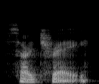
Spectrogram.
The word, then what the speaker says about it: Sartre: Sartre. Jean-Paul Sartre. You'll love that, right? Yeah. That was how you pronounce that name is how he hated on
